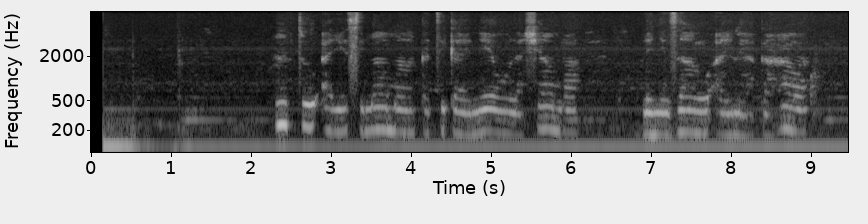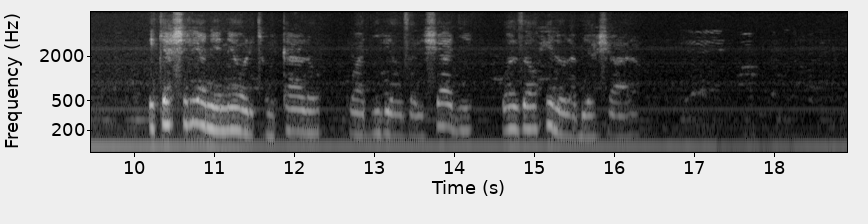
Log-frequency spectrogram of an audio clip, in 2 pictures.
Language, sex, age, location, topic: Swahili, female, 25-35, Dar es Salaam, agriculture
